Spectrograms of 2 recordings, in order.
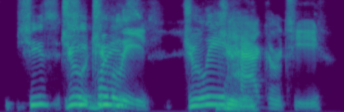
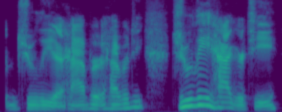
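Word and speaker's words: Julie Hagerty: Julia Hattery. Is that the wife's name? Something like that, right? – Yeah, she's in stuff. – Julie Haggerty. God, I butchered that. Julie Haggerty, and she always plays like the spacey mom.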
